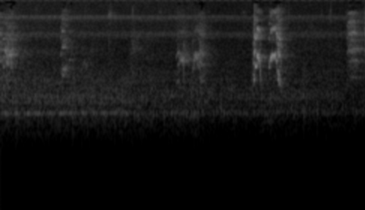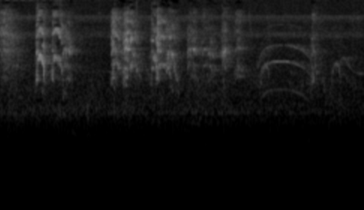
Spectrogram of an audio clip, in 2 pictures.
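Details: Blaze-winged parakeet calling: harsh, scratchy, high chattering bursts in irregular clusters, with a thin rising-and-falling whistle from another bird near the end and steady high background hiss.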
